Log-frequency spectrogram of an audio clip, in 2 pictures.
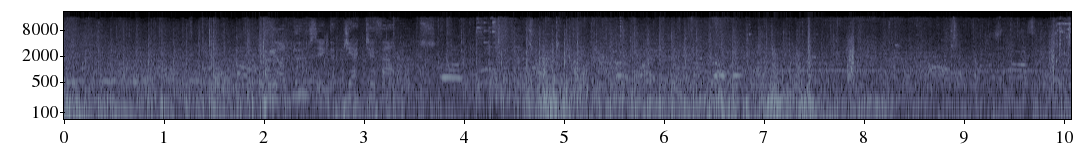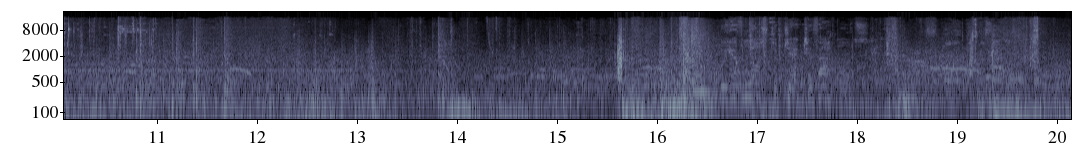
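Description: Gunfire cracks sharply.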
